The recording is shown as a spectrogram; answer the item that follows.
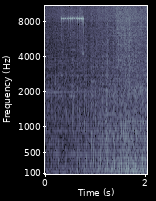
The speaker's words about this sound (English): Thompson tries but fails to lock onto Solo's chopper.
